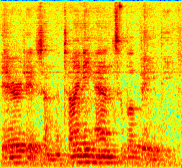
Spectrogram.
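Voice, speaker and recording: A man reading a picture book aloud to children at a church story time, breaking off for asides and questions about the pictures. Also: on the low side. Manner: pauses to ask listeners questions about the pictures. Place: roomy church interior. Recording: echoey room, distant mic, background noise.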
